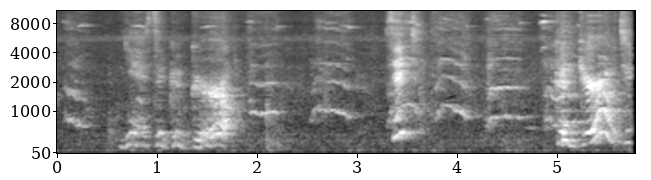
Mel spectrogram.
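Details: A six-week-old English Springer Spaniel puppy during obedience training, filmed 11 December 2010, gives short high rising and falling whimpers and yips in a small room. A person speaks throughout.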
